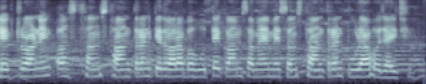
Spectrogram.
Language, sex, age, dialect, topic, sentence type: Magahi, female, 25-30, Western, banking, statement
